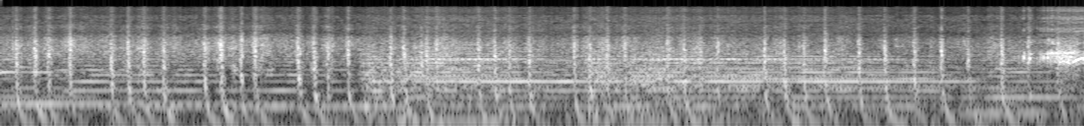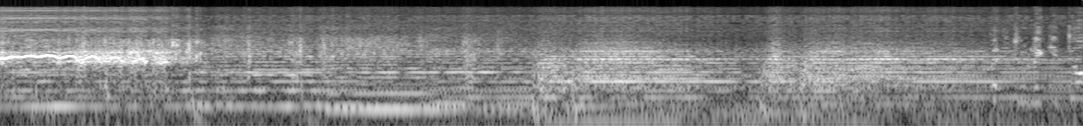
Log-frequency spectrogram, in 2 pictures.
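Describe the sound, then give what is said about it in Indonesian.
A hurrying horse, fairly loud throughout, with steady clip-clopping hoofbeats and a sharp whinny near the middle. “Tetapi ketika dirasakannya langkah kuda itu semakin cepat, ia mulai berlari semakin lama semakin cepat.”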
